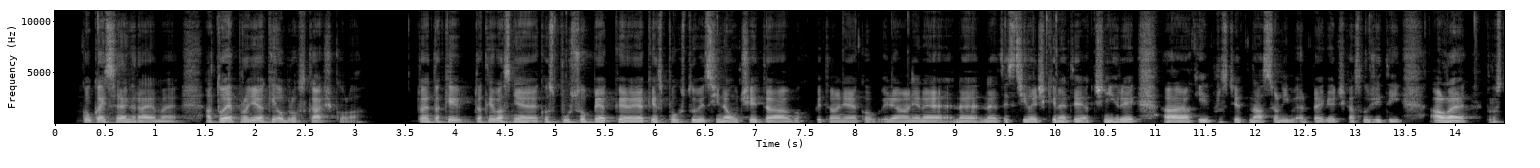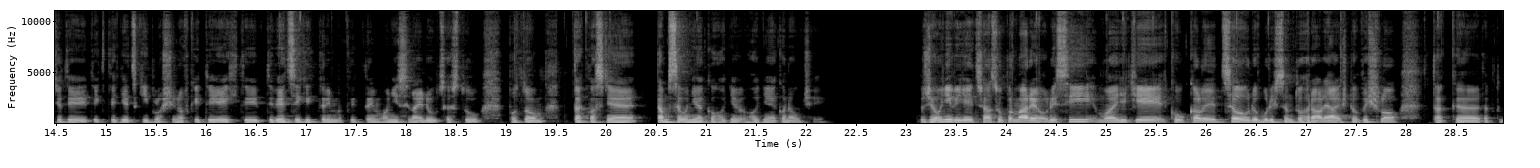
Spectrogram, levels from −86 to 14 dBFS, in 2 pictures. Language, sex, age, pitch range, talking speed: Czech, male, 30-49, 110-130 Hz, 195 wpm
